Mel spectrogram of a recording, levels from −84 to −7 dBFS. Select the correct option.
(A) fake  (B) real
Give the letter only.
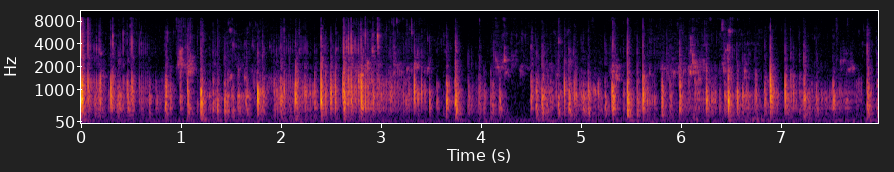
B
